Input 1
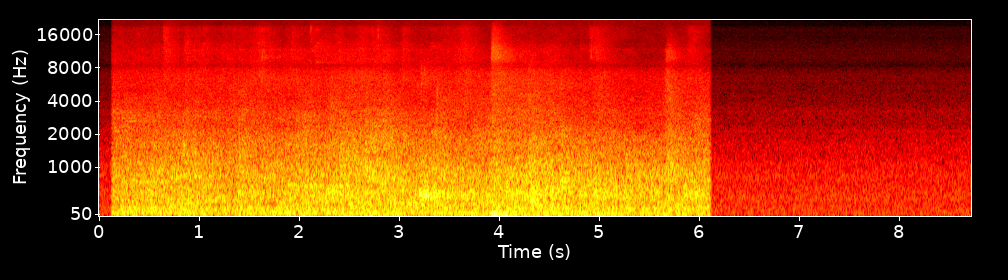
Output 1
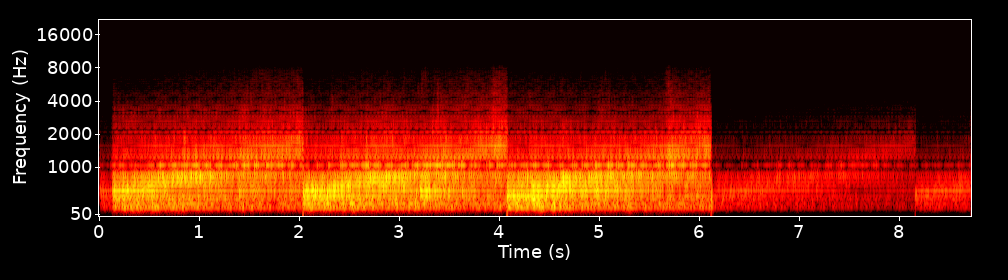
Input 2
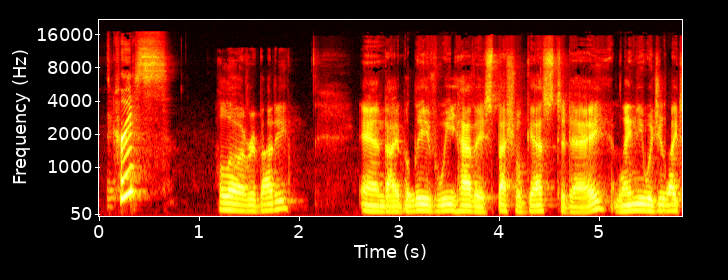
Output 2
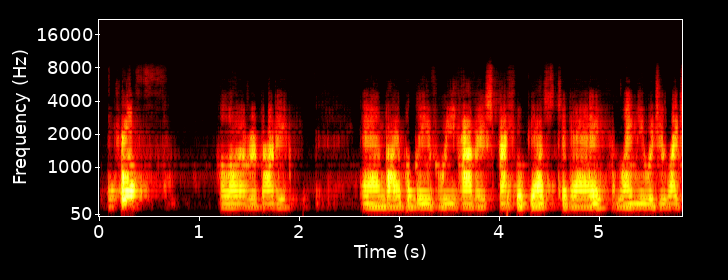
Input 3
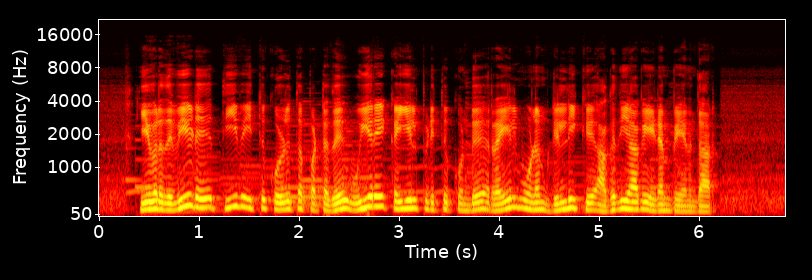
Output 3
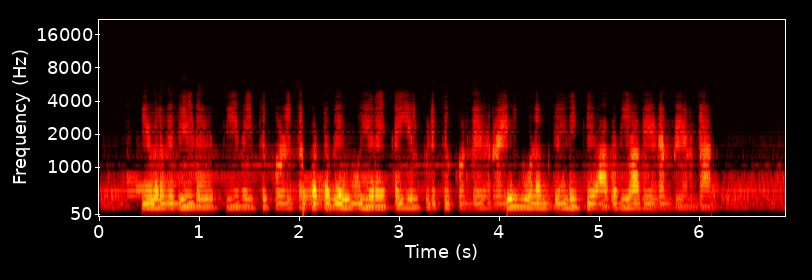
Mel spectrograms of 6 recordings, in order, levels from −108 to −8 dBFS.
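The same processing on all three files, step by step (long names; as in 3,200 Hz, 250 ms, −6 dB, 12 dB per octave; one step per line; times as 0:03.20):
channel vocoder with a chord as carrier minor triad, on F3
harmonic and percussive parts rebalanced percussive +8 dB
auto-filter band-pass saw up 0.49 Hz 450–1,600 Hz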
